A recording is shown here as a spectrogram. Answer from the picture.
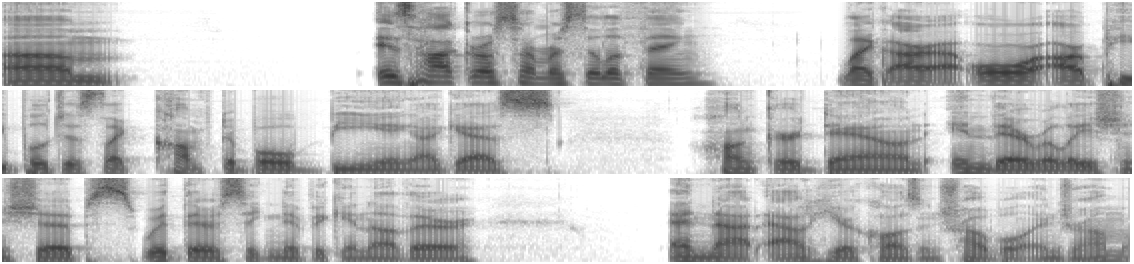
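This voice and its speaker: With a New York accent, a man speaks at a moderate pace and a fairly low pitch with ordinary variation. The sound is dry and close with no echo. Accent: New York City. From New York City (Queens). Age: 30s. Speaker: podcast co-host. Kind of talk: casual chat. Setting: remote recording from home.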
